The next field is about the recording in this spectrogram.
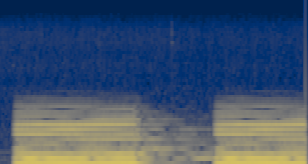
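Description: Two loud, deep foghorn blasts with rich harmonic drones, the first about a second long, a brief dip, then a second blast starting strongly; no voices are heard.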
